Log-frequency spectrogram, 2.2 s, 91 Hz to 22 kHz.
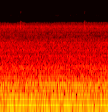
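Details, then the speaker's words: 2008 Hummer H3 with engine vibration: uneven, lumpy idle with a low rumble that stumbles irregularly; misfire at idle, cause not yet found, to be scanned by computer. "ये हमर दोस्तों, हमर H3 और इसमें आ रही है missing. Engine vibration आ रहा है और चेक करेंगे अभी कि इसमें फॉल्ट क्या आ रहा है।"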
